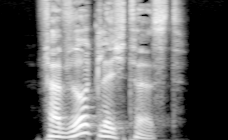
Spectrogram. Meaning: inflection of verwirklichen: 1. second-person singular preterite 2. second-person singular subjunctive II
- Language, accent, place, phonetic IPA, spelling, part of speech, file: German, Germany, Berlin, [fɛɐ̯ˈvɪʁklɪçtəst], verwirklichtest, verb, De-verwirklichtest.ogg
